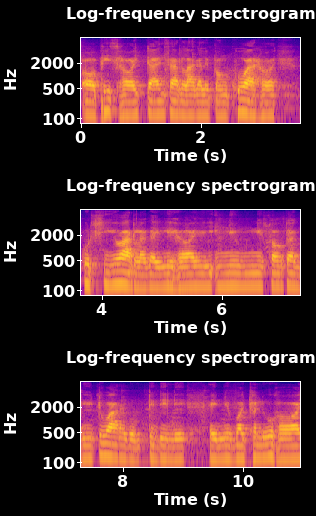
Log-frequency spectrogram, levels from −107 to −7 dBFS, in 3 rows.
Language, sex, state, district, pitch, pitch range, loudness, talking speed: Maithili, male, Bihar, Samastipur, 125 Hz, 120-130 Hz, -25 LUFS, 125 wpm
